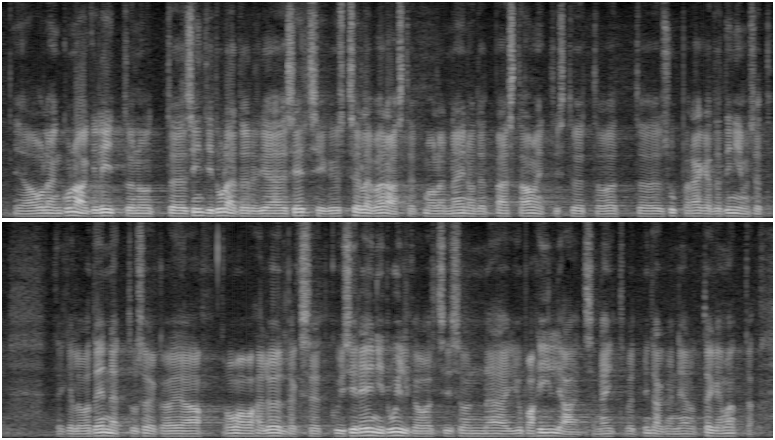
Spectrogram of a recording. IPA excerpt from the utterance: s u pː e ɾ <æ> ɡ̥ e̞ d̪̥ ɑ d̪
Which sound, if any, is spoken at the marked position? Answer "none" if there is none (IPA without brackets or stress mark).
æ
